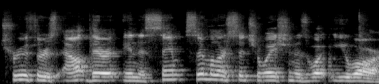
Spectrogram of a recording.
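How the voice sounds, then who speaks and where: Moderate-paced speech from a man, with ordinary pitch variation. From United States. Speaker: podcast host. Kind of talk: interview.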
